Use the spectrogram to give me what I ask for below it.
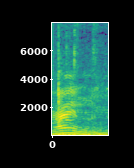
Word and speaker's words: Rome: actually called Rome. Rome. It rhymes with- Just like home.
